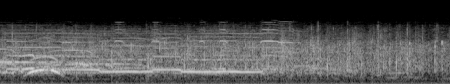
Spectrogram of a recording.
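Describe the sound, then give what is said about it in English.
A crowd breaks into steady, loud applause as a hand clap for the Messiah, with scattered whoops and cheering voices rising over the clapping at first, then dense clapping carrying on alone for several seconds. “Give Him a hand clap.”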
